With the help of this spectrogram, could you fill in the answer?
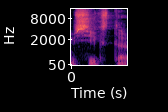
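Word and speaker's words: Sixto: В общем, история в том, что в 70-х годах в Детройте жил такой Сиксто, я правильно говорю? Сиксто, да.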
